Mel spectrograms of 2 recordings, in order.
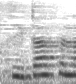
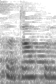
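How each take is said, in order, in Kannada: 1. ಮೊದಲ ಸ್ವರ 'see' ತರ ಕೇಳುತ್ತೆ. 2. ಮೊದಲ ಸ್ವರ 'seh' ತರ ಕೇಳುತ್ತೆ. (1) "ಇದನ್ನ ಸಿಟಾಫಿಲ್ ಅಂತಾನೂ ಅಂತಾರೆ" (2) "ಸೆಟಾಫಿಲ್ ಅಂತಾನೂ ಅಂತಾರೆ"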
